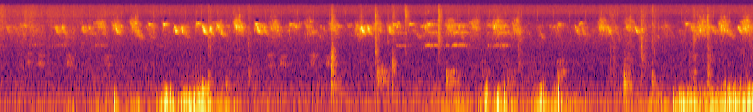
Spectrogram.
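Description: Small birds chirping steadily in quick, repeated high notes, with low rumbling thumps about three to four seconds in and again near the end.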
